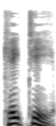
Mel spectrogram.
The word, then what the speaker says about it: Cotentin: The Cotentin Peninsula, French pronunciation, Cate-t, also known as the Cherbourg Peninsula, is a peninsula in Normandy that forms part of the northwest coast of France.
